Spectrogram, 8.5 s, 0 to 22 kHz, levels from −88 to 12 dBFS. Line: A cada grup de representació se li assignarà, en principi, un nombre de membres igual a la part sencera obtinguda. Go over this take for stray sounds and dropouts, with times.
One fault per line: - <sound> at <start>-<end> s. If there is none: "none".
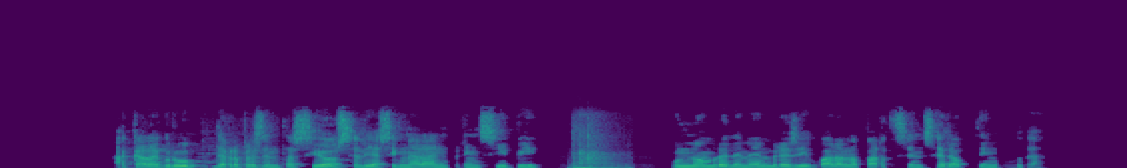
- thud at 4.2-4.8 s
